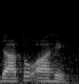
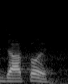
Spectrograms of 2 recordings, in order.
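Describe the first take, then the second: First: The phrase is said as two full words. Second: The phrase is squeezed into one short word. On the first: "standard form is jato ahe" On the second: "sometimes people say jatoy"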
